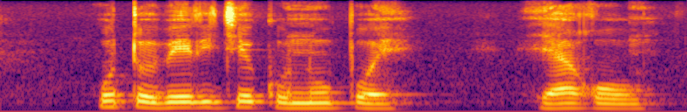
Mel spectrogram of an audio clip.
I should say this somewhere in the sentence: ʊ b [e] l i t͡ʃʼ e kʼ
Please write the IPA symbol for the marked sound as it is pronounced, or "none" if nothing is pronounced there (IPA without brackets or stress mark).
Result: e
